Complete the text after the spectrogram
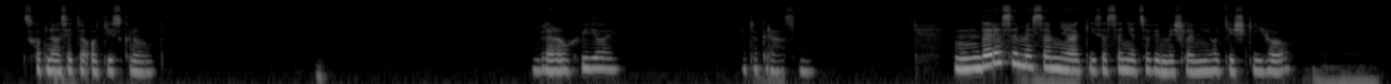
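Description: A woman speaks calmly and close by, with pauses.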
